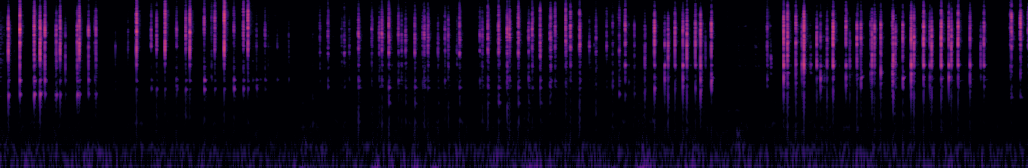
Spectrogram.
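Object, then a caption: Plastic spray bottle with liquid. Long nails rapidly tap and scratch a pink, textured, cylindrical plastic PINK body mist bottle holding liquid. The result is a dense run of quick, dry, bright clicks and scrapes, with brief pauses, over a steady low rumble.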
